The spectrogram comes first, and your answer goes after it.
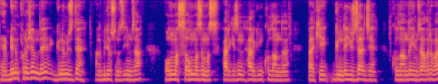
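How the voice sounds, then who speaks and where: At a moderate pace, a man speaks in a fairly high, dark, mellow tone with monotone, flat intonation. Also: very even loudness. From Turkey, Çorum. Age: 30s. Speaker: signature designer and entrepreneur. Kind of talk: pitch to investors.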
